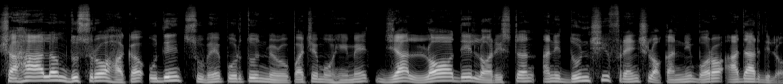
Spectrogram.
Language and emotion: Goan Konkani, neutral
